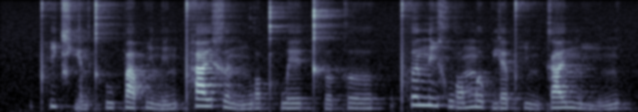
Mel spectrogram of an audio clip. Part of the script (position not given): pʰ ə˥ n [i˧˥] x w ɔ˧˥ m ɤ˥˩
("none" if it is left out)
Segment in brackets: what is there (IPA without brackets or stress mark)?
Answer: i˧˥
